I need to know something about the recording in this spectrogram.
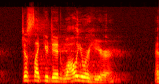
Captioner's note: none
